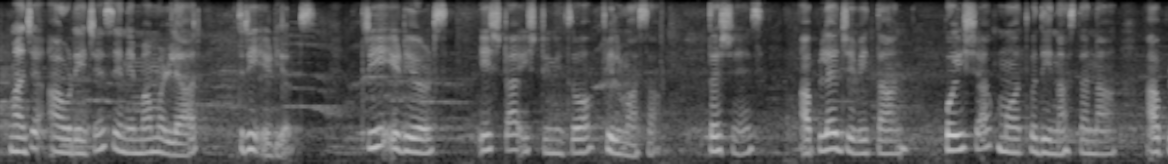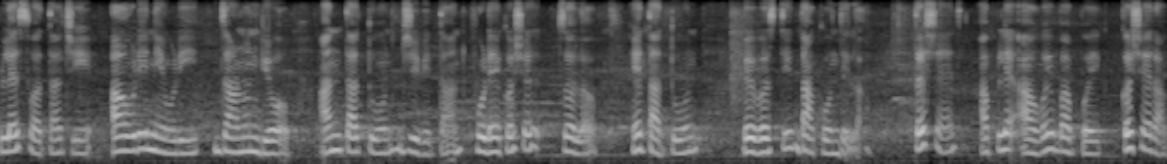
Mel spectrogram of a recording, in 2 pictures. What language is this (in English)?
Konkani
